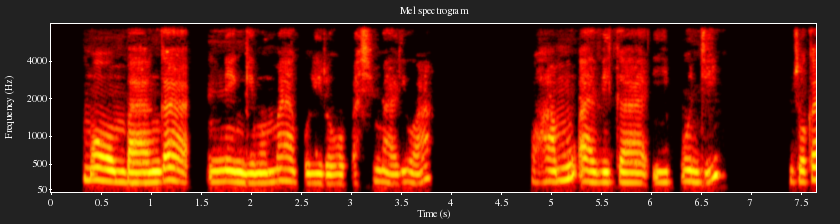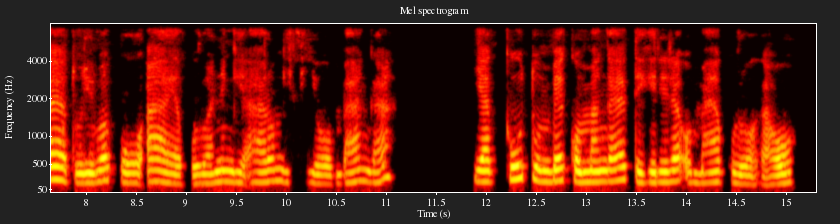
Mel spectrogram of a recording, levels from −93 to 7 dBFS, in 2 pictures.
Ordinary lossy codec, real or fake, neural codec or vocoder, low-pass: Opus, 64 kbps; real; none; 7.2 kHz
